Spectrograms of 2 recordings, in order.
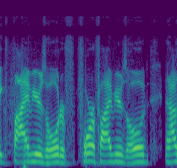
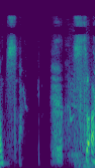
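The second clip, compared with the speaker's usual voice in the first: talking through laughter, quieter; 3 semitones lower, 7 dB quieter than usual. Apologizing while telling a story and unable to keep a straight face: laughing while talking. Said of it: "I can't keep a straight".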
